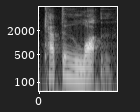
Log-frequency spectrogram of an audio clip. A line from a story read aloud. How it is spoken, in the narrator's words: exclaimed the surgeon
